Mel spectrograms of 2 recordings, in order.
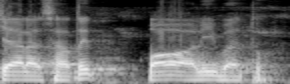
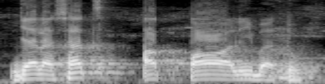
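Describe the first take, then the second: First: The t of jalasat takes an i vowel linking on. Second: The t of jalasat has no vowel after it. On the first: The speaker calls it right. "jadi bacanya itu" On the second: The speaker calls it wrong. "cara bacanya itu bukan"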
